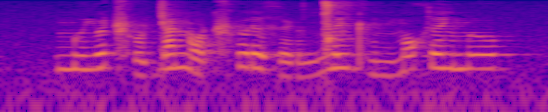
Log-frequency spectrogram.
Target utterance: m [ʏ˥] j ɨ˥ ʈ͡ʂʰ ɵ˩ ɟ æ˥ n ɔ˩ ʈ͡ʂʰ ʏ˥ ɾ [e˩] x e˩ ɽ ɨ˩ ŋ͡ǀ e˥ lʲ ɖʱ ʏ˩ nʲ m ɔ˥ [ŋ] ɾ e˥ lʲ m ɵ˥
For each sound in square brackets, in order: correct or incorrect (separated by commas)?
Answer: incorrect, correct, incorrect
